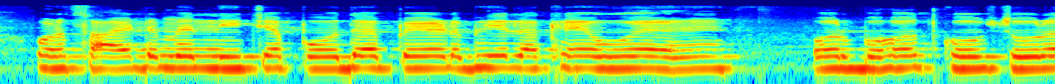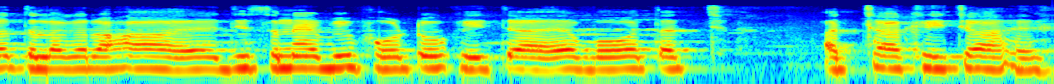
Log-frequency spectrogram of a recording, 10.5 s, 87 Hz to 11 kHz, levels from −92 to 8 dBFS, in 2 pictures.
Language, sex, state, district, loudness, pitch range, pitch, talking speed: Hindi, female, Uttar Pradesh, Jyotiba Phule Nagar, -12 LUFS, 210-220 Hz, 215 Hz, 150 wpm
